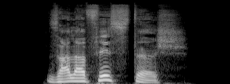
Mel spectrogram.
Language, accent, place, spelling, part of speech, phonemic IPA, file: German, Germany, Berlin, salafistisch, adjective, /zalaˈfɪstɪʃ/, De-salafistisch.ogg
- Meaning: Salafistic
